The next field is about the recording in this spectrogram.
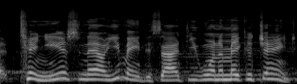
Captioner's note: none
